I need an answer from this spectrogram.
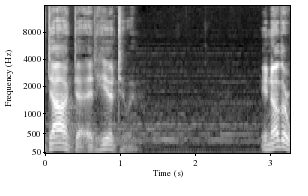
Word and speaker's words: Dagda: he is most commonly known as the dagda or Daga in modern Gaelic pronunciation medieval commentators generally believed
